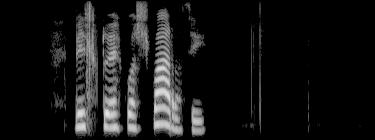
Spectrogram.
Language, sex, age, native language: Icelandic, female, 7, Icelandic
